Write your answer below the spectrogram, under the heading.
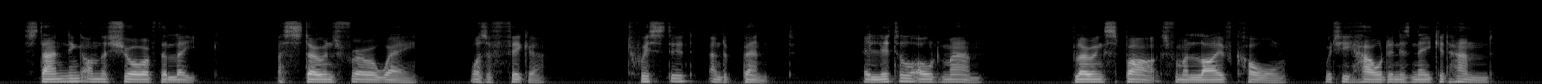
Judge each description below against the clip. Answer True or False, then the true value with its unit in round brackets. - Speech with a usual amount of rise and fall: False (2.0 semitones)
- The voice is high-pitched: False (115 Hz)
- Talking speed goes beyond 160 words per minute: False (135 wpm)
